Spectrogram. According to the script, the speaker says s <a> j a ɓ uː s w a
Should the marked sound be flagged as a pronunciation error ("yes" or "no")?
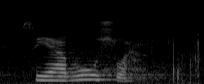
yes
